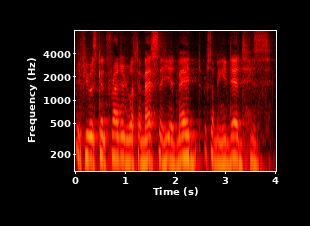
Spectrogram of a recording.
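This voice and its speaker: Older male preacher, slightly high voice, slow measured scripture reading and plain sermon talk. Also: steady tone, a bit bright.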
